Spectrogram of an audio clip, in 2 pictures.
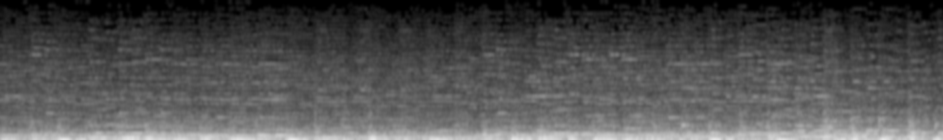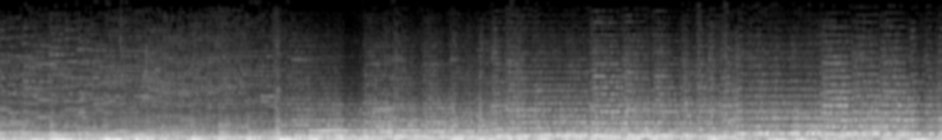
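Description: Chamber string orchestra of violins and cellos playing a concerto movement, a dense continuous texture of many bowed lines, in a church.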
